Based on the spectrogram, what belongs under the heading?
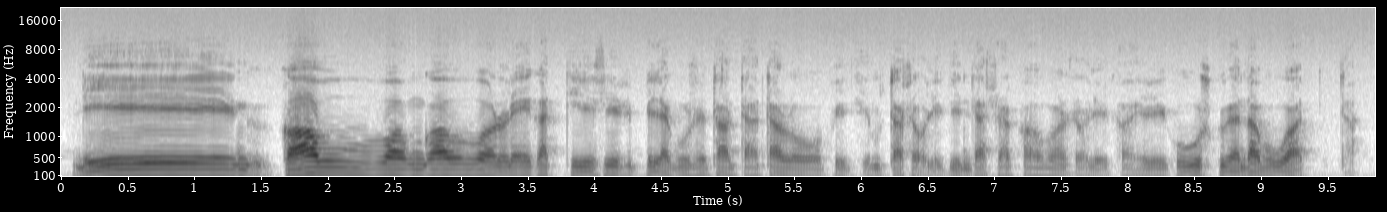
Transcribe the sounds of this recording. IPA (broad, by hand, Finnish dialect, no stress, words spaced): niːiŋ kɑ kɑuʋːoŋ kɑʋːol leikɑtːiːn sirpilːæ kun se tɑ tæ tɑloː piti mutːɑ se olikin tæsːæ kɑwʋɑn se oli kɑi yli kuːskymentæ ʋuɑtːɑ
